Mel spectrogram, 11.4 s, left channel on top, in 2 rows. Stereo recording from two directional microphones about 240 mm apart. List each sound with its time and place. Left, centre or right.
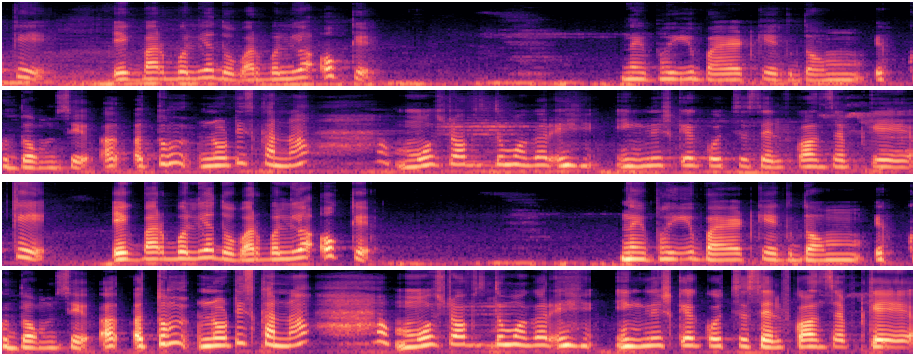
0.0 s a woman's voice: right
3.8 s a woman's voice: right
